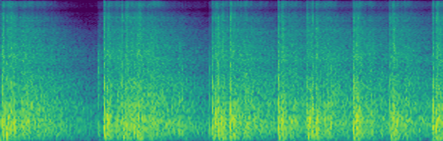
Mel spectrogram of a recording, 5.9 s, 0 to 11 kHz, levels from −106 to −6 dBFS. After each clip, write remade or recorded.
remade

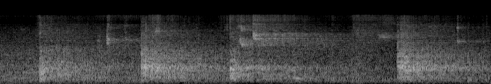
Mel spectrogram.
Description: remade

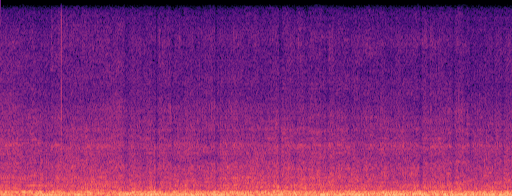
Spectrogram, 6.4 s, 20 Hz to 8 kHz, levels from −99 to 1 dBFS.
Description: remade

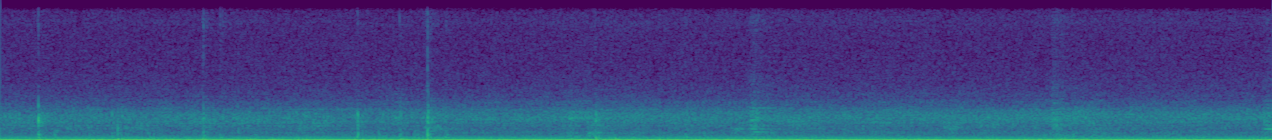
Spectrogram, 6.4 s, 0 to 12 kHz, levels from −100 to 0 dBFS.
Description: recorded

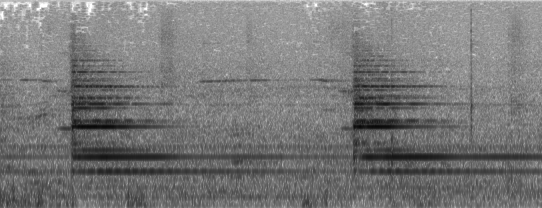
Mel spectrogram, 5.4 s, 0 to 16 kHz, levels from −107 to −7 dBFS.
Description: recorded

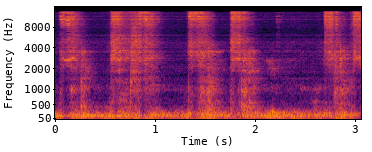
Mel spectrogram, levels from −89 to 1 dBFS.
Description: remade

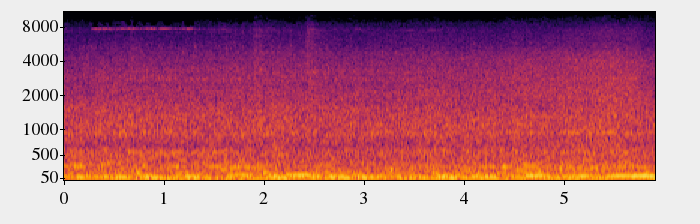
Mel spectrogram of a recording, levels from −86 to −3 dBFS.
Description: recorded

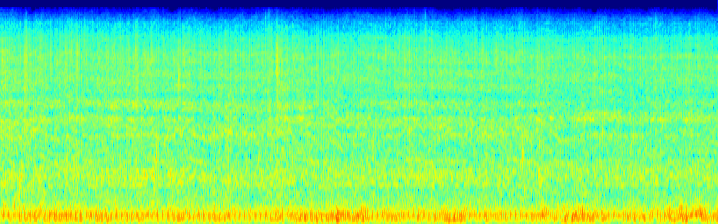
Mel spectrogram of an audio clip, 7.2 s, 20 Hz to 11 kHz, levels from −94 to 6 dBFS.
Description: remade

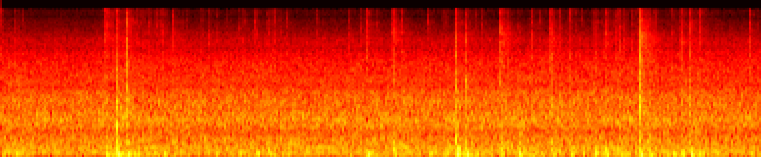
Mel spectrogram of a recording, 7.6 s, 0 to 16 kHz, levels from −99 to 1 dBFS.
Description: recorded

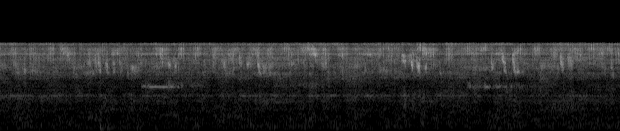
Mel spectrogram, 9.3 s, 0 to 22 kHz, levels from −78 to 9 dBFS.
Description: remade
